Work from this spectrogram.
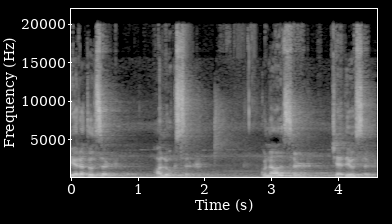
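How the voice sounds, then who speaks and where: With an Indian accent, a man talks at a fairly high pitch with fairly even intonation, amid audible room echo and noticeable background noise. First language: Hindi. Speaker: PhD research scholar. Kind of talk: thank-you speech. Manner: formal.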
